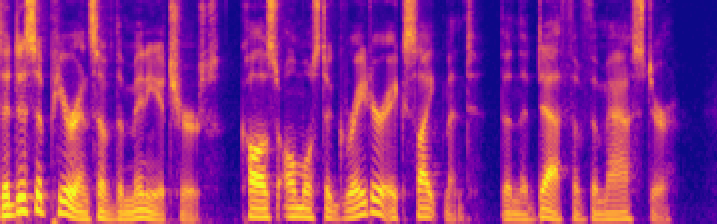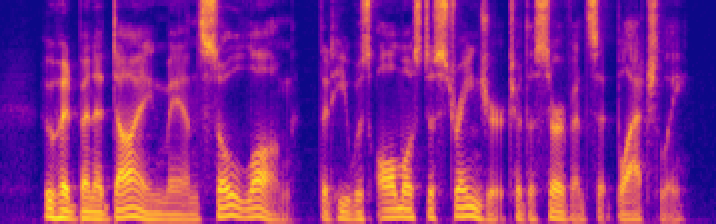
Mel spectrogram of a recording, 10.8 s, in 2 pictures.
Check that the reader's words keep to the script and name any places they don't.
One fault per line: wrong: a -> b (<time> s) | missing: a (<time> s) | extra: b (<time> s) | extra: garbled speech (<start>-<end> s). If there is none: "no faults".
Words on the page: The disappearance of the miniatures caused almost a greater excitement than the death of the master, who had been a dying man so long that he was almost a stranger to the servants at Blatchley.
no faults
